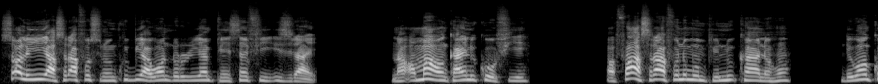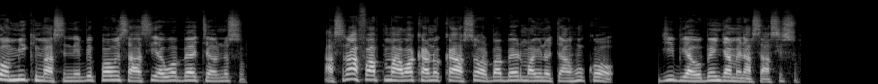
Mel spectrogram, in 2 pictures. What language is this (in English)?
Akan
